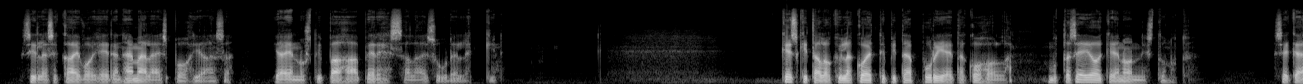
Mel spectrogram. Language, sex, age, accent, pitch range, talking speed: Finnish, male, 30-49, native, 75-90 Hz, 95 wpm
